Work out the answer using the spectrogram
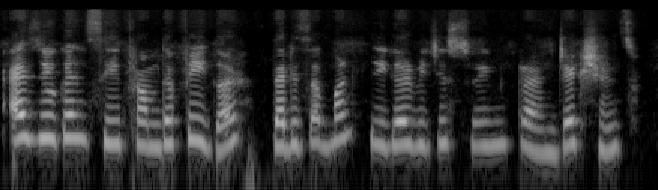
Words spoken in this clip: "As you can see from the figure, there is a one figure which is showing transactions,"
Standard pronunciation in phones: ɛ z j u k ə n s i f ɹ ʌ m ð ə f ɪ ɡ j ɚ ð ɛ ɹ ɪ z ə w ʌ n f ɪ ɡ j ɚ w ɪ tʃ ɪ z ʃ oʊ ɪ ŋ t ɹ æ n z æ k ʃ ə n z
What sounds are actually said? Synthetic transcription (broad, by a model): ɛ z j u k ə n s i f ɹ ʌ m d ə f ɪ ɡ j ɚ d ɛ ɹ ɪ z ə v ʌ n f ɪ ɡ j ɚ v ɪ tʃ ɪ z s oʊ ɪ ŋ t ɹ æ n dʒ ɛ k ʃ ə n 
